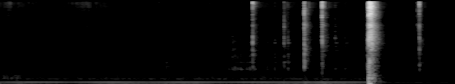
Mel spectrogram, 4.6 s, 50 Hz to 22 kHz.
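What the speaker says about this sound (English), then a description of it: "First shot, fresh CO2 cartridge." A Ruger P345 CO2 airsoft pistol firing 0.20 gram BBs from a fresh CO2 cartridge, one loud sharp crack after a few faint clicks, followed by a quieter tick, close up over a low steady hum.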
